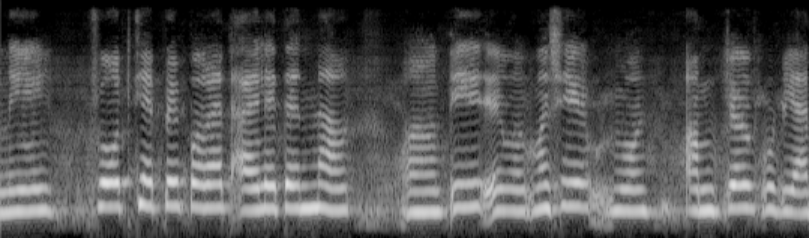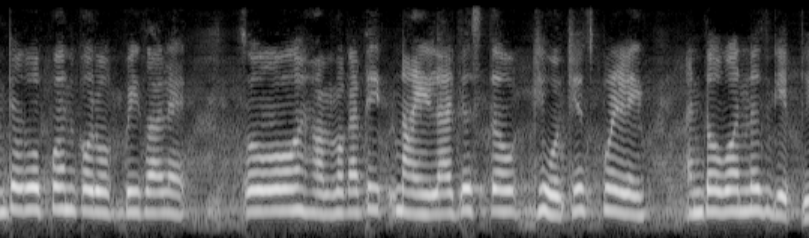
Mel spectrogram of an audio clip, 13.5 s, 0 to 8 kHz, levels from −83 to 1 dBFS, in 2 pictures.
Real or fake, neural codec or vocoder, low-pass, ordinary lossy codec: fake; codec, 16 kHz, 1 kbps, FreqCodec, larger model; 7.2 kHz; none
